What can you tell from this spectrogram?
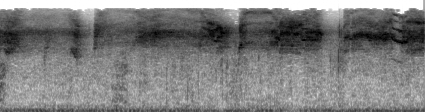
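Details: Baby monkey named Sweet Pea crying: a sustained, shrill, high-pitched screeching wail that wavers in pitch and runs almost unbroken, with two short dips in loudness, over a low steady rumble of background noise.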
